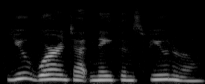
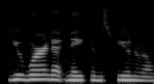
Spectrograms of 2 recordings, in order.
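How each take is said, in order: First: Said slower, each word given more room; measured, slower insistence; slower repeat. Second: Said in the usual way. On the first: A narrator's reading. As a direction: repeat it more slowly and deliberately. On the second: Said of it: "I say it again".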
